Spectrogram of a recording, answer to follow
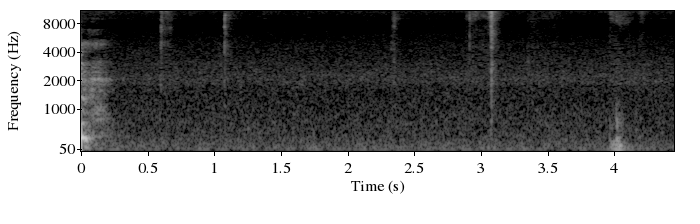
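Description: Near silence with a few faint, short clicks, the clearest a little after three seconds in: light handling of the coloring book's paper pages.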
